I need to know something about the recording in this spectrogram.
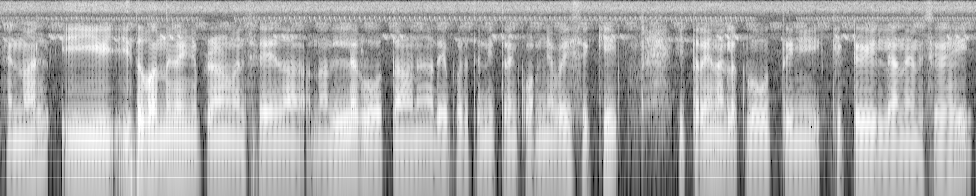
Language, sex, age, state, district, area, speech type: Malayalam, male, 18-30, Kerala, Wayanad, rural, spontaneous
